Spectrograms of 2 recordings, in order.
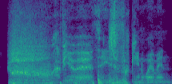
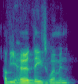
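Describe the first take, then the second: First: Sigh, then whisper it in mock disbelief; hushed, voiceless aside. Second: Said in the usual way. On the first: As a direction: breath-only whisper after a sigh. Repeats the line in a whisper.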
